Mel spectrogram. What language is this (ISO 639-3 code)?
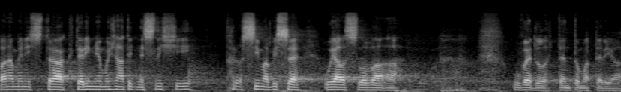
ces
